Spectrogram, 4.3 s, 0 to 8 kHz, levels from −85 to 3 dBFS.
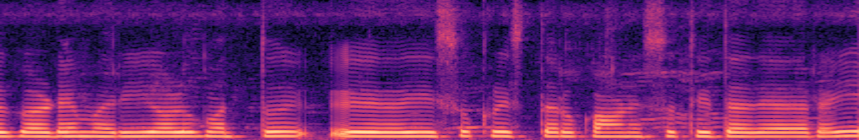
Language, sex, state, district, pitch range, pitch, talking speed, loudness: Kannada, female, Karnataka, Bidar, 230-240 Hz, 235 Hz, 70 wpm, -13 LUFS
